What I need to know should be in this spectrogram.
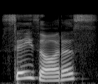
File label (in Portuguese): portuguese 1 hour; samsung YP-U5; Audio User Interface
